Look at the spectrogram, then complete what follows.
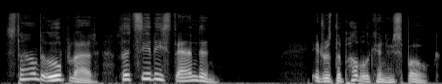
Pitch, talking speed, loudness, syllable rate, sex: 160 Hz, 175 wpm, -19 LUFS, 5.3 syllables/s, male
